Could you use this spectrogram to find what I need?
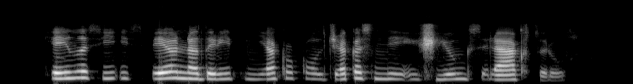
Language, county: Lithuanian, Kaunas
